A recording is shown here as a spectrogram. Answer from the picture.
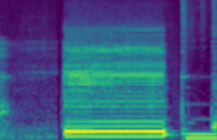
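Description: A loud, steady, buzzer-like sound effect of about a second, starting about half a second in and cutting off sharply. It marks a temperature reading done the wrong way. Chiming music starts right after it.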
